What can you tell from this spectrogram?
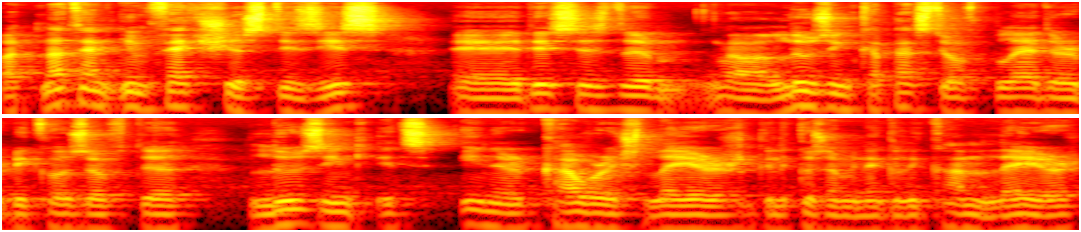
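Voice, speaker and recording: With a non-native accent, a man speaks at a moderate pace in a very deep, low pitch and a fairly even intonation. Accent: foreign accent in English. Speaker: urologist. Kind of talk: medical explainer. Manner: halting, many fillers.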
